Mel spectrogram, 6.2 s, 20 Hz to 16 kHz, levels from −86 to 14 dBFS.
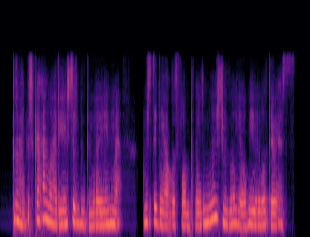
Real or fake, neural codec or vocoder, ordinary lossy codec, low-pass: fake; codec, 16 kHz, 0.5 kbps, FreqCodec, smaller model; AAC, 48 kbps; 7.2 kHz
